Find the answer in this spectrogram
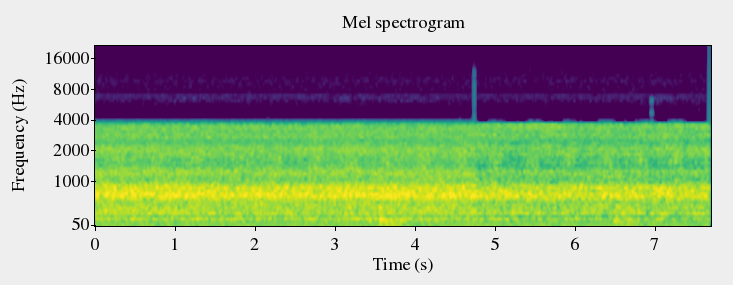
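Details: Steady, dense broadband rushing noise, like wind buffeting a microphone, fills the whole recording with no animal calls.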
